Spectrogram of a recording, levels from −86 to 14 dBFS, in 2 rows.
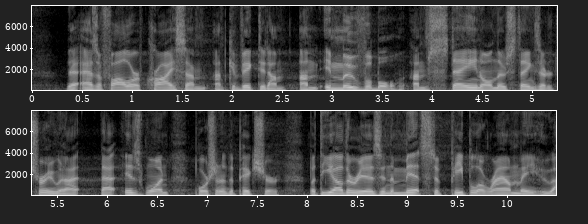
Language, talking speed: English, 230 wpm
